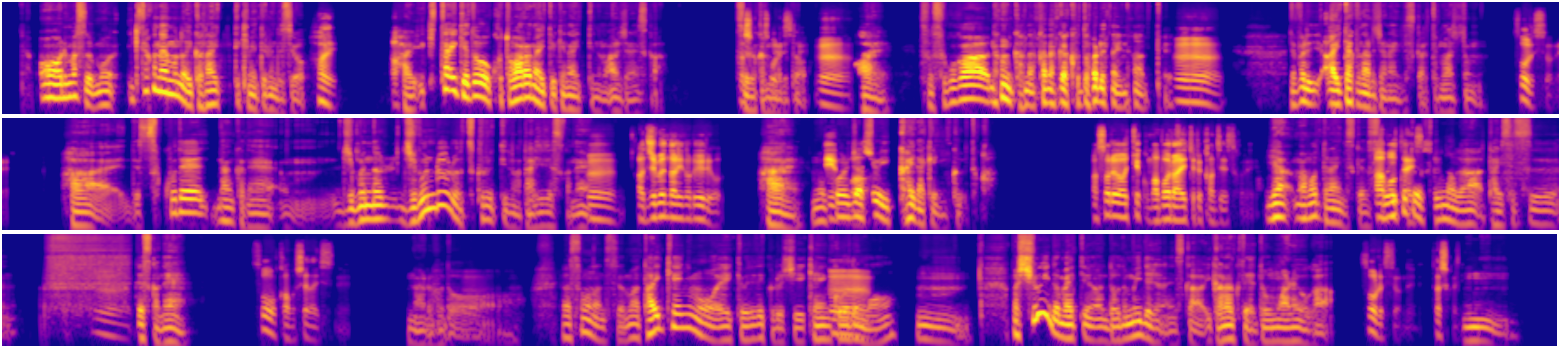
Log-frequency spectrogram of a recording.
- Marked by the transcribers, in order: laughing while speaking: "なかなか断れないなって"; other noise
- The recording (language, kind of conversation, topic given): Japanese, advice, 外食や飲み会で食べると強い罪悪感を感じてしまうのはなぜですか？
